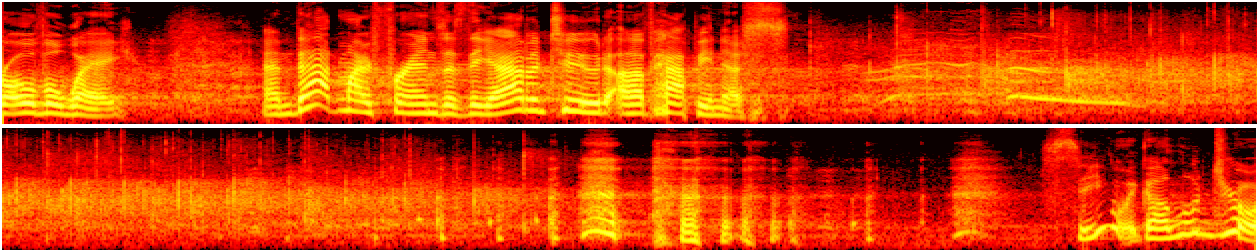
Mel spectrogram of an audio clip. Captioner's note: congregants laugh and applaud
